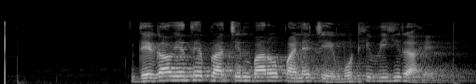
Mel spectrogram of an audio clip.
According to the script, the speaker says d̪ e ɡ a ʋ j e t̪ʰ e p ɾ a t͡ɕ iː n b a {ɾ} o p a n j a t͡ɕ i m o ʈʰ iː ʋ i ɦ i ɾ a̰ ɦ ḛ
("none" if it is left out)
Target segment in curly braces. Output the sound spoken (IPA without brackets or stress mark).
ɾ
